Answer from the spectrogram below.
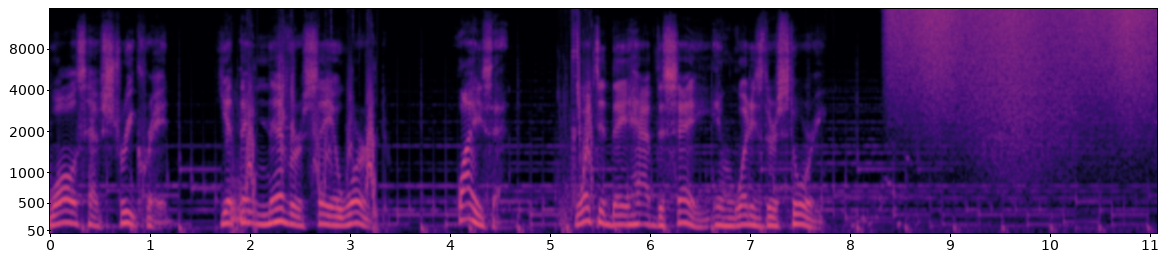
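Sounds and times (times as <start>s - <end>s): background music: 0.0s - 11.0s
spray paint can hissing: 8.3s - 11.0s.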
